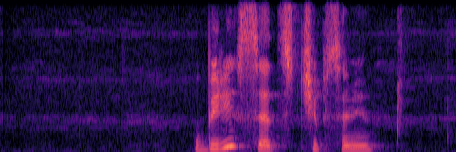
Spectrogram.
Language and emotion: Russian, neutral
